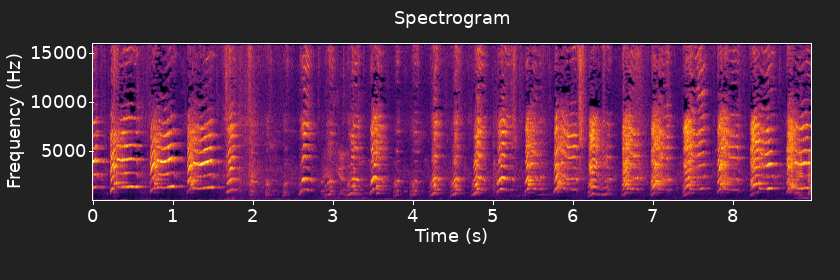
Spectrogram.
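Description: Several puppies bark, yip and whimper constantly, searching for their mother. The rapid high-pitched calls overlap and come from close by for the whole stretch.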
